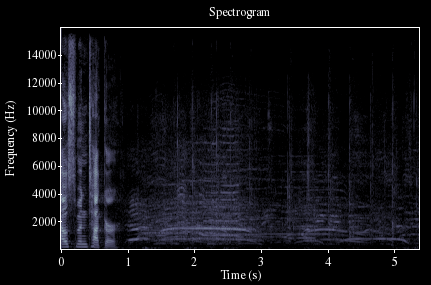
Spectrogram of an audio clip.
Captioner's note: audience cheering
